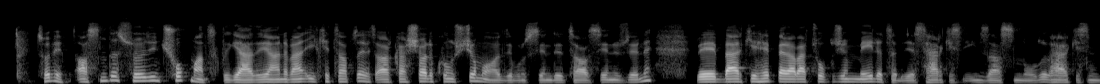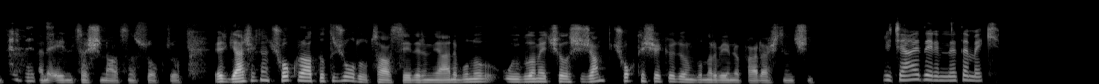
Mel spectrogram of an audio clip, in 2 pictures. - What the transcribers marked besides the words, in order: tapping
- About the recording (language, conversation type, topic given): Turkish, advice, Evde veya işte sınır koymakta neden zorlanıyorsunuz?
